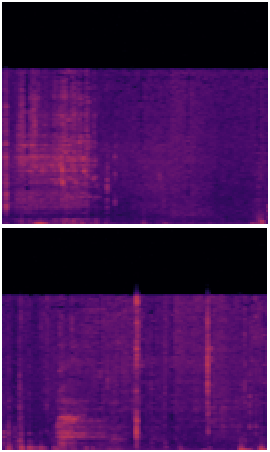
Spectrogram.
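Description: Close-up mouth sounds of eating soft molasses buns: chewing with small wet clicks, and a sip of coffee from a paper cup just after the start.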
